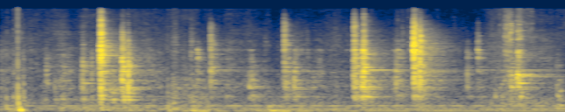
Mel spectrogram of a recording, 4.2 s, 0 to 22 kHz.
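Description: A 9/16 socket wrench ratchets against the center bolt on a Scag mower, giving sharp metallic clicks and clacks in irregular short bursts, close up and alone.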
